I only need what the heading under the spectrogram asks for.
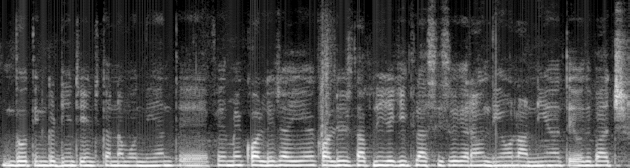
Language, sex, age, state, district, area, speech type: Dogri, female, 18-30, Jammu and Kashmir, Jammu, rural, spontaneous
